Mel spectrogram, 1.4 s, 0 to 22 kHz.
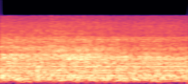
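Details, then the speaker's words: Steam boiler in Clearwave water treatment experiment, warmed up, hottest spot about 467 degrees, possibly running slightly cool: steady even roar without pulsing or rumble; burner firing smooth steam, jumping around only a little; normal. "boiler's running pretty smooth on our water it's jumping around just a little tiny bit not bad we're burning pretty we're firing pretty smooth steam not bad at all"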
